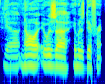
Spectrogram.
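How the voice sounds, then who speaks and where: Homem jovem contando histórias, voz escura. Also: male voice, medium pitch, a little fast, no echo. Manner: relaxed storytelling, many fillers. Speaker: guest, future pastor. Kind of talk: casual podcast conversation.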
